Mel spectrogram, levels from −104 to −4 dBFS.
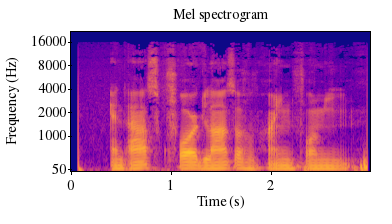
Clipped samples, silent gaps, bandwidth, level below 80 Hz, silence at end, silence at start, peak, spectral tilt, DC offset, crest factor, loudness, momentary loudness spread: under 0.1%; none; 15.5 kHz; -40 dBFS; 0 s; 0.1 s; -6 dBFS; -6 dB/octave; under 0.1%; 18 dB; -26 LUFS; 8 LU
